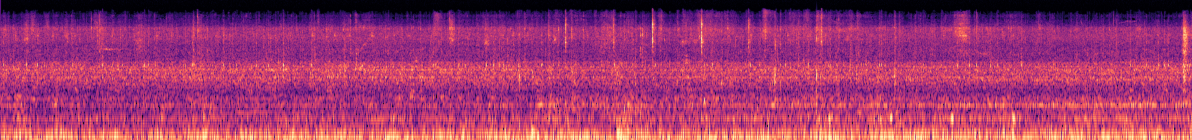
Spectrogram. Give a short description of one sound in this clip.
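Rain patters on a window.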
